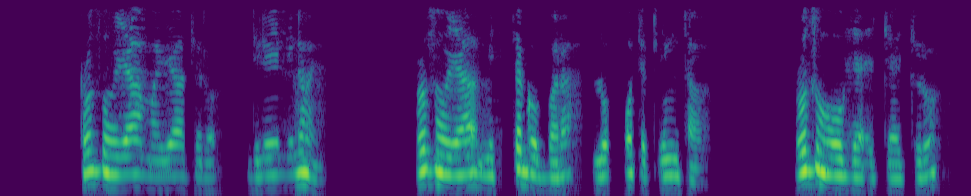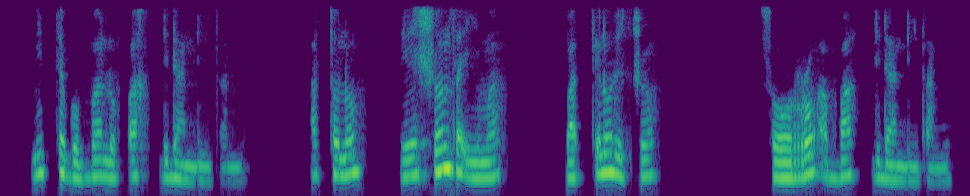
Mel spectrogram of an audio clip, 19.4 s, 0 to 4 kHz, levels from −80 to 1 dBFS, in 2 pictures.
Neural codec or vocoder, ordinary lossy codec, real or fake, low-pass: none; AAC, 16 kbps; real; 3.6 kHz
